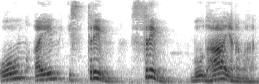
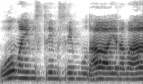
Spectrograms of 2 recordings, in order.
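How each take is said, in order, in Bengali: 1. বাক্যাংশটি ধীরে ও স্পষ্টভাবে বলা হয়েছে। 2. বাক্যাংশটি স্বাভাবিক, একটু দ্রুত গতিতে বলা হয়েছে।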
